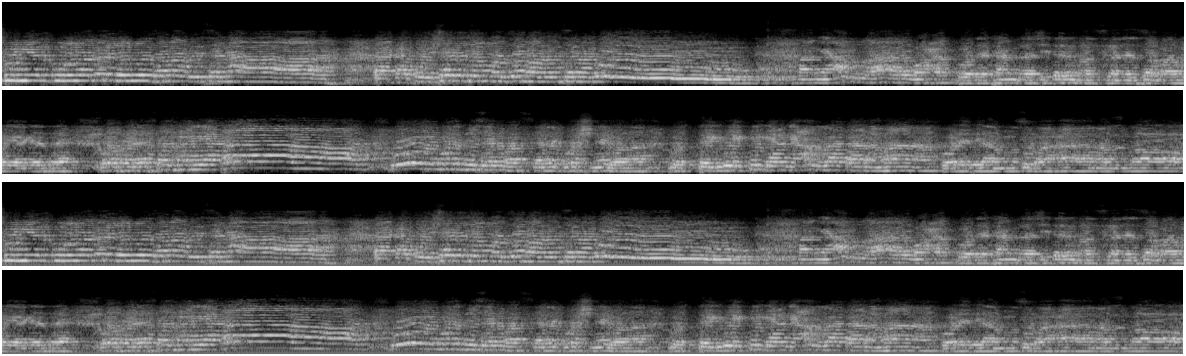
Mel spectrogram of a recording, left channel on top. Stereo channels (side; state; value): right; noise; hum, 22 dB below the sound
